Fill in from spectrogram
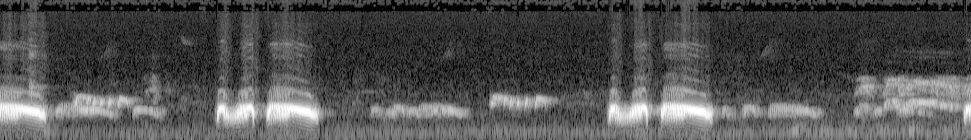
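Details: Decoy spotted dove cooing to lure and stir up wild doves. Loud paired hollow coos recur at about two-second and six-second marks, separated by softer, quavering lower notes and brief higher trills, in a quiet setting.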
